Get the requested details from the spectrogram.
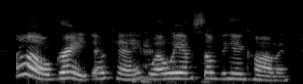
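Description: A woman is speaking. She has a Pittsburgh accent. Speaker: Rotary speaker. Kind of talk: Q&A talk at club meeting.

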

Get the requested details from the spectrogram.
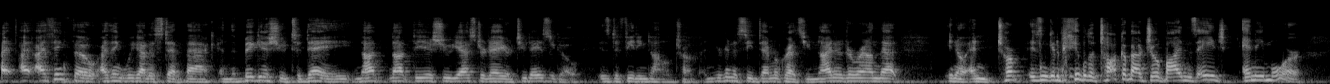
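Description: Speaking at a very fast pace, a man with an American accent has a fairly high pitch. The room echo is audible. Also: ordinary pitch variation. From North Carolina. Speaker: congressman. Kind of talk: TV news interview. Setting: studio. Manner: halting.

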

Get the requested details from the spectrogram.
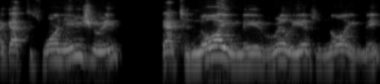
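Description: A man speaks at a fairly quick pace in a high pitch. His pitch varies in an ordinary way against a quiet background. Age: 80s+. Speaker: raw food diet expert; interview guest. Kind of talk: interview. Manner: conversational, frequent filler phrases. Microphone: video call.

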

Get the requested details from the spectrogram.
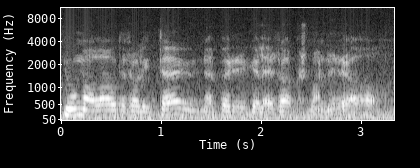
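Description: The talking moves at a very slow pace. Noticeable background noise fills the recording. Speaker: memoir narrator. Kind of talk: spoken personal memoir storytelling. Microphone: old recording.

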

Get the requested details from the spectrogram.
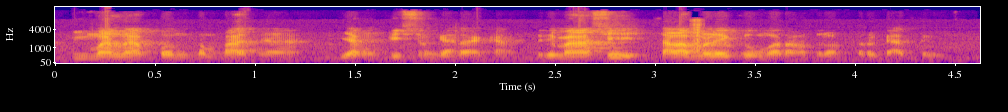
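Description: A man's voice over light background noise. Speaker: university program presenter. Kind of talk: presentation. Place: home room. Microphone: webcam.

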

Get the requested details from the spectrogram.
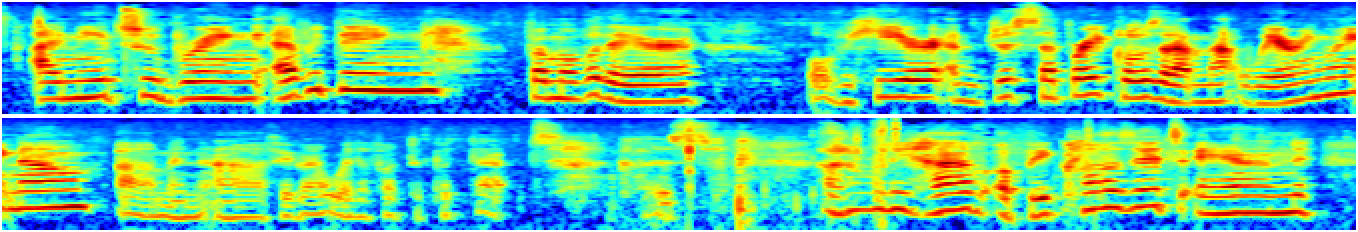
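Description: A woman speaks at a moderate pace with ordinary pitch variation. Her loudness swings widely. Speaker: vlogger. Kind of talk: casual vlog chat. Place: home room. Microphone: phone near.

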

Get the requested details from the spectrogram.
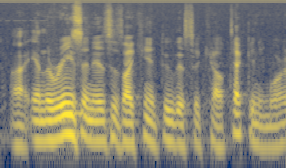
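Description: A man talks at a very fast pace in a dark, mellow tone. Light background noise sits underneath. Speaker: professor, chemistry researcher; speaker. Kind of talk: scientific lecture. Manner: hesitant, many fillers. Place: hall. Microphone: podium.

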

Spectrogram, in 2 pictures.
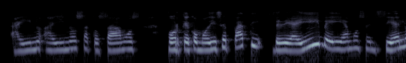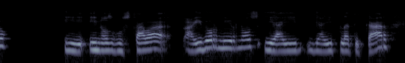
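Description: A woman speaks somewhat slowly, her pitch varying normally, against a quiet background. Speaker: reading mediator. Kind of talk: casual interview. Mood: warm nostalgic storytelling. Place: home room. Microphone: video call.

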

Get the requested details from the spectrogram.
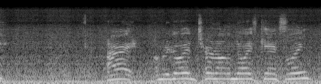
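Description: A man at a very fast pace, dry sound with no echo, under loud background noise. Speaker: presenter. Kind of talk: casual vlog chat. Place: plane. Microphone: phone near.

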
